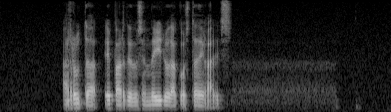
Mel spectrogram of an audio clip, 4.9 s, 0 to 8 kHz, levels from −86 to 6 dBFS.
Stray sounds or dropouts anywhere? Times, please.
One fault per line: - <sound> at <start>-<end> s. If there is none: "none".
none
